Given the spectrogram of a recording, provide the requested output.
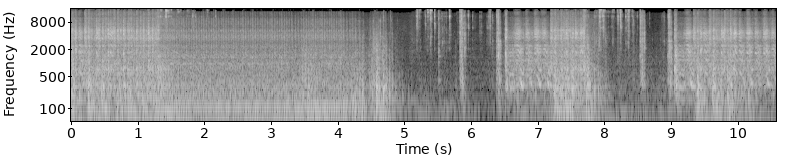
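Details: Reliant Robin in cold weather with an alternator not charging properly and a low battery: the engine cranks loudly for about four seconds, then sputters unevenly, as the low current starves the ignition; the alternator is due for replacement.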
